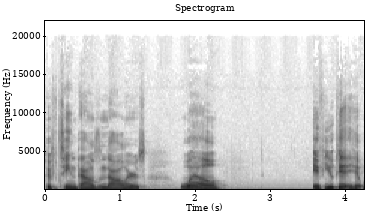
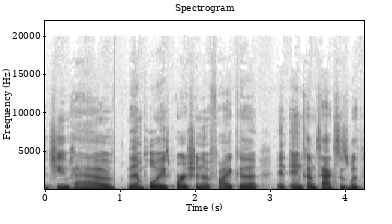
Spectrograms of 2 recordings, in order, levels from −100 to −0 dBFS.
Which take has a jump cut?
second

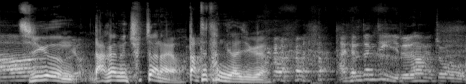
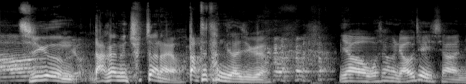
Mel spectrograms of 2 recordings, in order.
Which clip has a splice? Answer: second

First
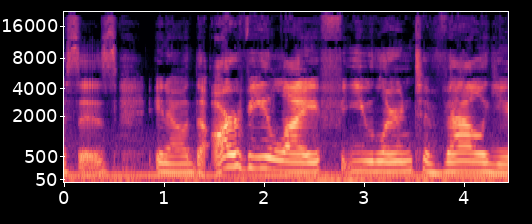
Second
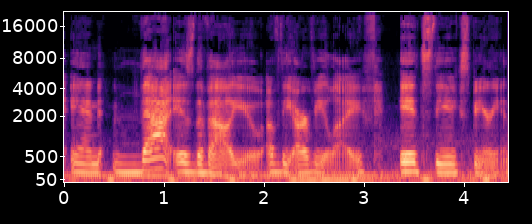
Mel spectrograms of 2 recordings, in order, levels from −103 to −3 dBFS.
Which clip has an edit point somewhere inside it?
second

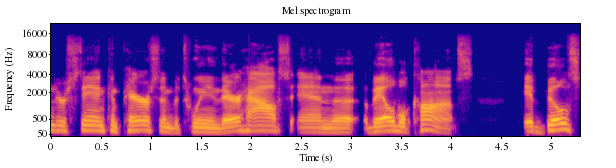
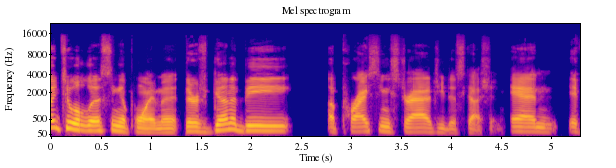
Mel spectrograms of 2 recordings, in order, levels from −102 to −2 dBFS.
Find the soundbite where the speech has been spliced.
second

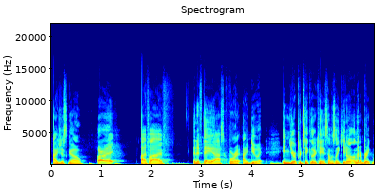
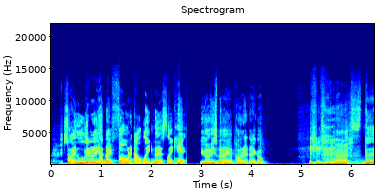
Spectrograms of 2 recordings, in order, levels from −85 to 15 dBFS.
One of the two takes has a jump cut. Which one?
second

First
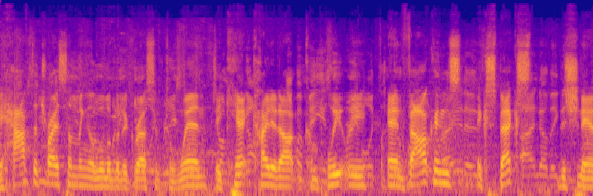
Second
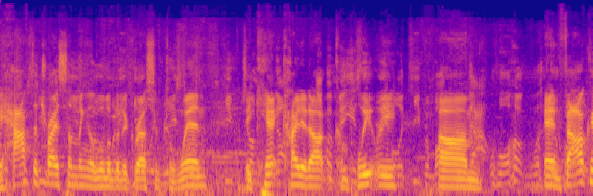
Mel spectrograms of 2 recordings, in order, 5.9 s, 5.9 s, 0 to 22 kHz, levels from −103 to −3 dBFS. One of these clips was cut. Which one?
first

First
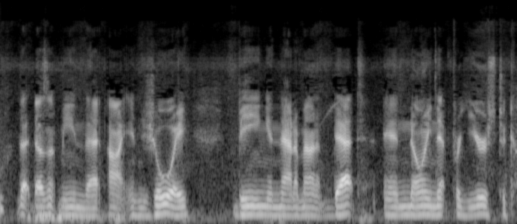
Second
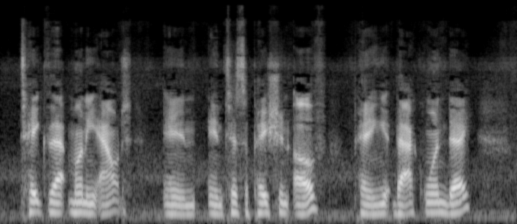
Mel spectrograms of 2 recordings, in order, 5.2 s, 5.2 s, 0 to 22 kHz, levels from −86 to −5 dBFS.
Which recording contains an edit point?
first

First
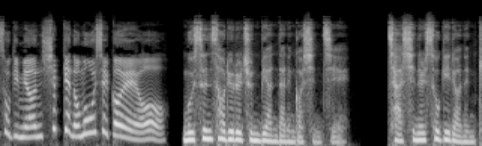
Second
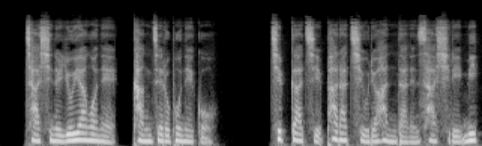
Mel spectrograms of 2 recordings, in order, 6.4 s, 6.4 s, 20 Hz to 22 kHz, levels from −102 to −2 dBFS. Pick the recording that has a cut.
first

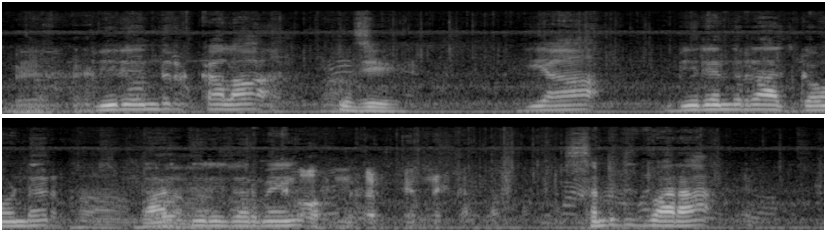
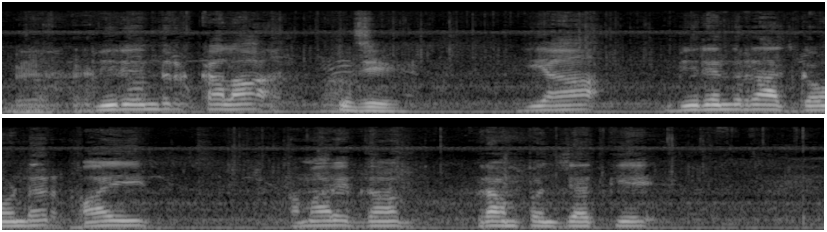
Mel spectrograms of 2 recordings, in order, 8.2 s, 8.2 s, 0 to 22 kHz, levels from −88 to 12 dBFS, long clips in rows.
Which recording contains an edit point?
second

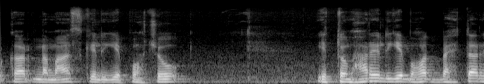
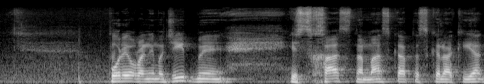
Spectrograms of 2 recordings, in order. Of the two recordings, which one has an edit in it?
second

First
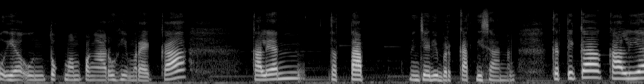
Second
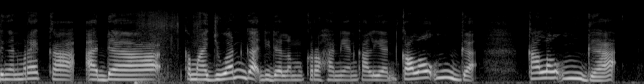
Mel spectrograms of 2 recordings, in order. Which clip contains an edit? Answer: first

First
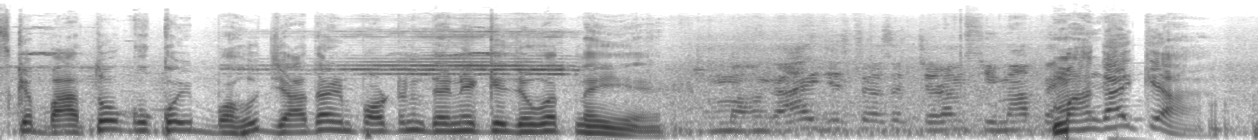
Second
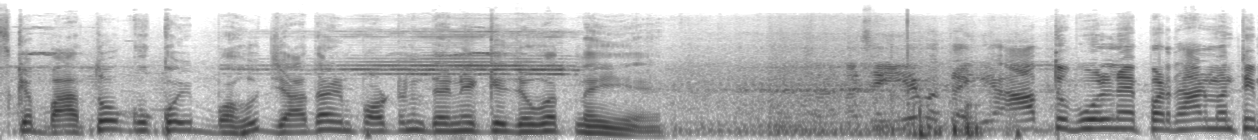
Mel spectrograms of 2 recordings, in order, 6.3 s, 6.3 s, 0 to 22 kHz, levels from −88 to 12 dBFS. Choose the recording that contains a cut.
first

